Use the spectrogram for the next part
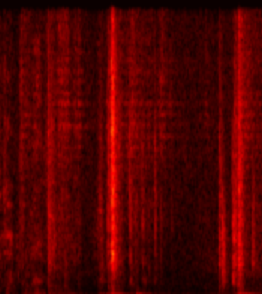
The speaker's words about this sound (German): Ganz schön warm hier drin. Mhm. Ich mach das Fenster auf.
